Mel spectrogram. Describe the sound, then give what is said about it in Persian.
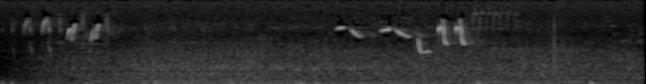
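A nightingale perched on a tree branch in a green forest sings in short bursts of bright, sweeping whistles and quick repeated notes, set against a steady low outdoor hum with no one speaking. “بین این پرنده ها یه بلبل خوش صدایی بود که وقتی روی شاخه یه درختی می نشست و آواز می خون همه جا ساکت می شد.”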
